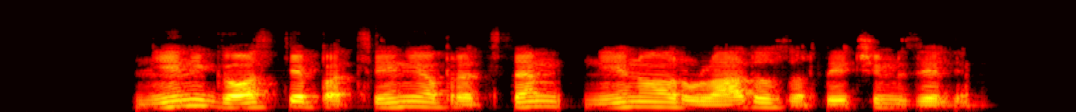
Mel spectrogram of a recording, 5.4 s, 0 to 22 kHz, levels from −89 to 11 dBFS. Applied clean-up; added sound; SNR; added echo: neural mask model Resemble Enhance denoiser.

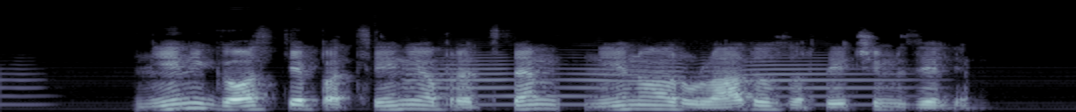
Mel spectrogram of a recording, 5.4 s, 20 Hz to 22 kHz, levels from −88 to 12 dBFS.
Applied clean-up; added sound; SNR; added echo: none; Trumpet; 18 dB; none.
